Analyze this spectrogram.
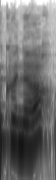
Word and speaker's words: Conchobar: On a notamment le mythe de Connor. Oui, rappelez-vous, ça s'écrit Conchobar.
